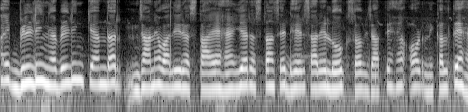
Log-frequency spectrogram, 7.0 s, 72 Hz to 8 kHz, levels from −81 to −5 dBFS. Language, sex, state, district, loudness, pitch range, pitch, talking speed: Hindi, male, Bihar, Kishanganj, -14 LUFS, 195-230 Hz, 205 Hz, 195 wpm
